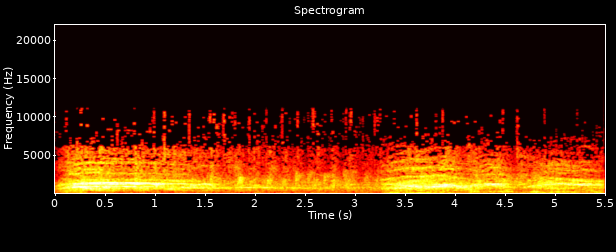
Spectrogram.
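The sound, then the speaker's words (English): Crowd in a Taipei sports bar cheering as Jeremy Lin hits a game-winning three-pointer for the New York Knicks. Loud shouts and cheers from many voices burst at the start, ease off, then swell again before settling into excited chatter. “On a recent day, people at a Taipei sports bar cheered as they watched Jeremy Lin make a three-point shot.”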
